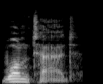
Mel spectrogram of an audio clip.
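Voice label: "want ad", English, British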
